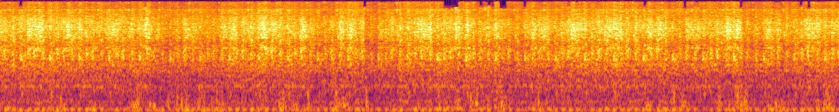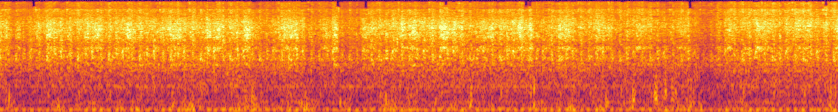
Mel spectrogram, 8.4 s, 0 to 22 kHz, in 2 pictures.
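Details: 1988 Toyota Pickup 22R, Aisin carburetor, after timing chain, water pump and oil pump replacement: low steady idle with even beat over exhaust rumble, no knocks, rattles or chain slap; earlier stalling, now healthy.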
